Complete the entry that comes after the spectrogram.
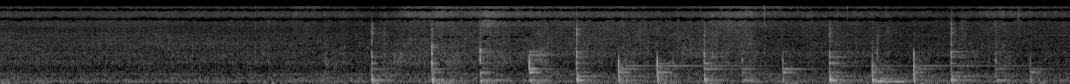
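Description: Shrimp and squid sizzling as they fry in oil and spice paste in a wok, stirred with a wooden spatula. From about four seconds in, a run of short plucked notes at changing pitches comes in over the frying, like background music.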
